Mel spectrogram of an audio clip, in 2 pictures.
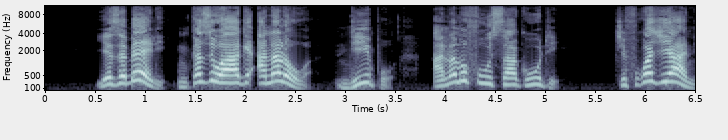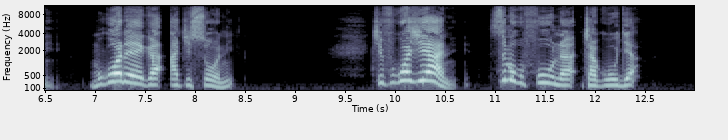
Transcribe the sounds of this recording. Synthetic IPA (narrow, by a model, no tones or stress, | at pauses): jɛzɛɓɛlḭm̩kaziwak̬ɛʔanalɔwa̰ | ndipɔ̰ | anamufusakuːti | t͡ʃifukwat͡ʃijanḭ | mukuɔnɛk̬aat͡ʃisɔːni | t͡ʃifukwat͡ʃijani | simukufunat͡ʃak̬uːɗja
